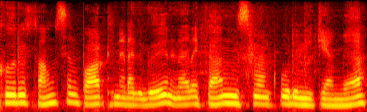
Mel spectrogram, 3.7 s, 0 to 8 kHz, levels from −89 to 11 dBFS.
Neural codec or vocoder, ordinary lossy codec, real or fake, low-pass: codec, 16 kHz, 1 kbps, X-Codec, HuBERT features, trained on balanced general audio; none; fake; none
